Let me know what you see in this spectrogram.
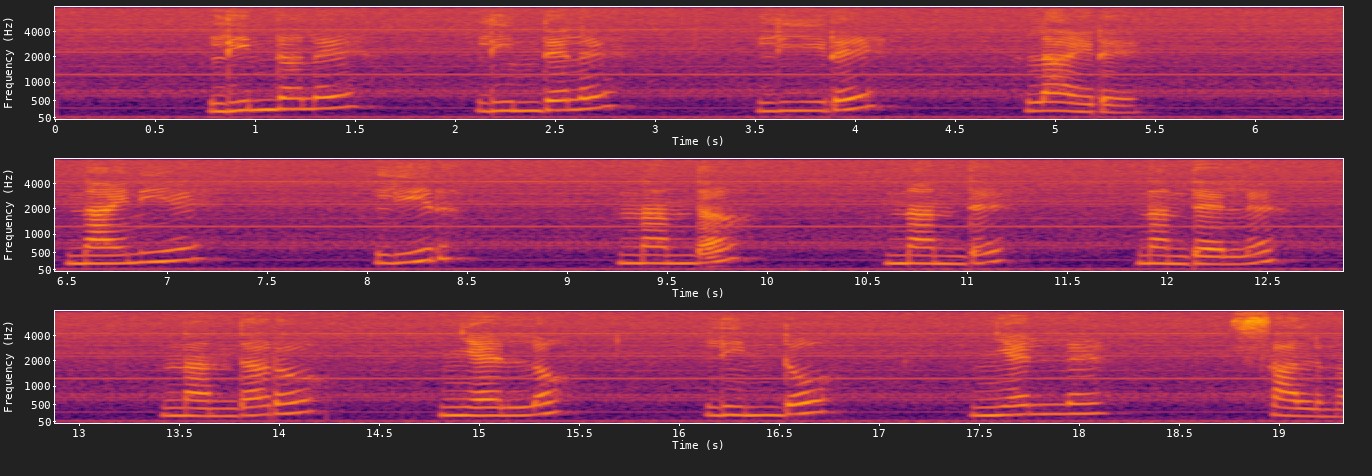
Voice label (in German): musik poesie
